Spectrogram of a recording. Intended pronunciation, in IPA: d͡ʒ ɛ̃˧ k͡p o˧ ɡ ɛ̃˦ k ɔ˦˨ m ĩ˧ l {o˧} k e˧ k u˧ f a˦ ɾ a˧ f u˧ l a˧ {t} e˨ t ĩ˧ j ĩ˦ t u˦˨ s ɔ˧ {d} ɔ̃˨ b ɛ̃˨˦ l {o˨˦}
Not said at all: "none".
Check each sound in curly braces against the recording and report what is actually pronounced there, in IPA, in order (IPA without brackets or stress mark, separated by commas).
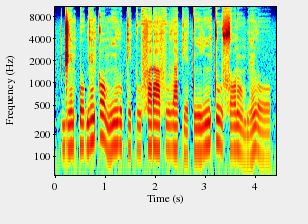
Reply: u˧, k, ɾ, o˧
